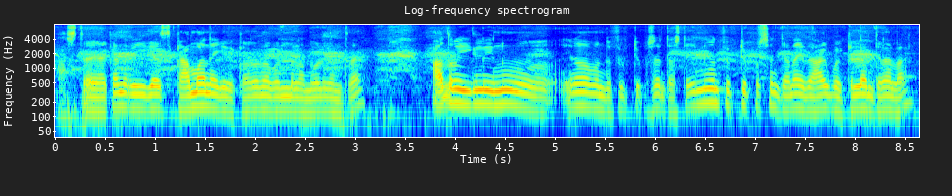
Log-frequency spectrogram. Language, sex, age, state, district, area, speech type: Kannada, male, 30-45, Karnataka, Koppal, rural, spontaneous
